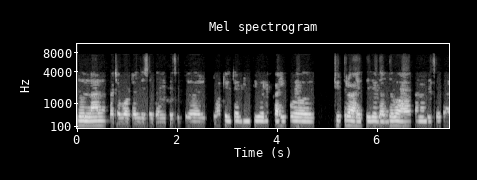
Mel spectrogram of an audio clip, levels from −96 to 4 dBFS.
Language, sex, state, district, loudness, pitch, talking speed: Marathi, male, Maharashtra, Sindhudurg, -17 LUFS, 130 Hz, 160 wpm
